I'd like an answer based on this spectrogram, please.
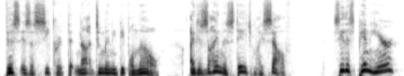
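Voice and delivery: proud stage manager. Acted. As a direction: show off your invention, pitch climbing high at the end. Manager shows off his design.

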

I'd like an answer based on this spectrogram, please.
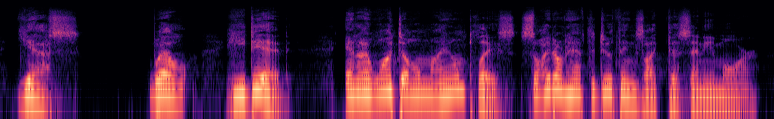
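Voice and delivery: lightly voiced sidekick explaining himself; money-minded sidekick. Voices Jack in the story.

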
